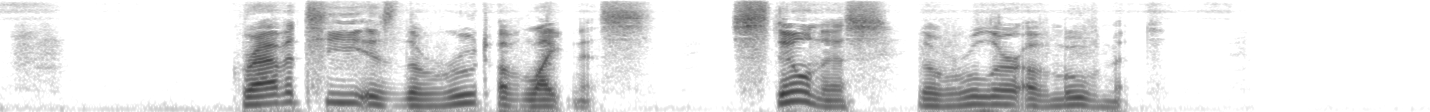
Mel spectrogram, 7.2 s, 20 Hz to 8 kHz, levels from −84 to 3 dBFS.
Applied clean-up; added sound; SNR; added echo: neural mask model RNNoise.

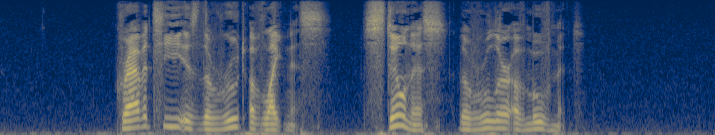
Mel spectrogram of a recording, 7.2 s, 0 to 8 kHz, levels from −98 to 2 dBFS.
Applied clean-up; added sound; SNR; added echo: none; none; none; none.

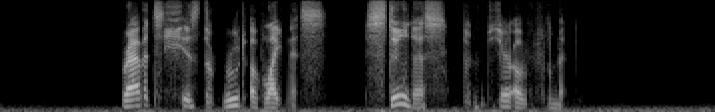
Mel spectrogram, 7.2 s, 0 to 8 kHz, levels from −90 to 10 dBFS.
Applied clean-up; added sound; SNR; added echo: neural diffusion model UNIVERSE++.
